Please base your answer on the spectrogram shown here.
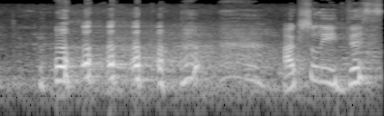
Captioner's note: laughter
